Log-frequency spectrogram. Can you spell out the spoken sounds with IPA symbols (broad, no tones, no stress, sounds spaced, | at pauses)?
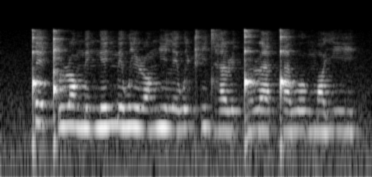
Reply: ǃ e ǃʼ u ɭ ɒ ŋ͡m e ŋ e ŋ͡m e w i ɭ ɒ ŋ i l e w i ʈʰ i dʱ æ ɭ i ɡ͡ǃ æ ɭ æ ǃ æ w o ŋ͡m ɒ j i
